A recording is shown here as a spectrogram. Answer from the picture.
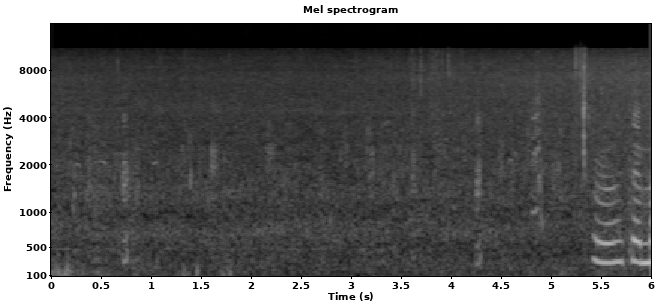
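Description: Faint, scattered short peeps from a brood of mallard ducklings feeding. Near the end, a person's voice speaks briefly and louder.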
